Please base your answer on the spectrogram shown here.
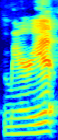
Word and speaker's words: Marriott: I'll have you all know though because I have corrected many of people on various podcasts of Marriott like Chariot or Marriott rhymes with chariot.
